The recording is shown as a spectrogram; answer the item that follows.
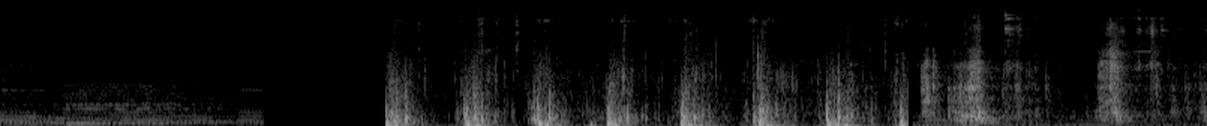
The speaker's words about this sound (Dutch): En plots hoorden we zware stappen op de gang.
